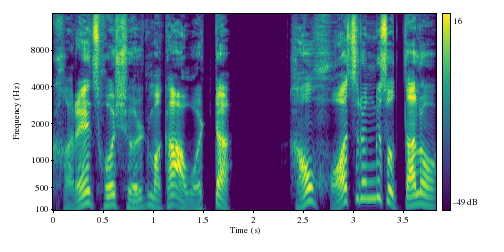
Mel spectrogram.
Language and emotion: Goan Konkani, happy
